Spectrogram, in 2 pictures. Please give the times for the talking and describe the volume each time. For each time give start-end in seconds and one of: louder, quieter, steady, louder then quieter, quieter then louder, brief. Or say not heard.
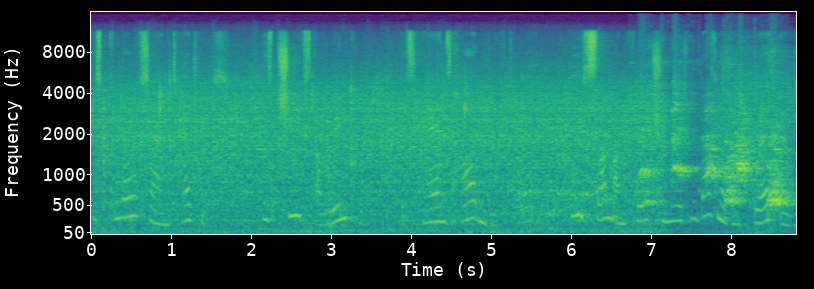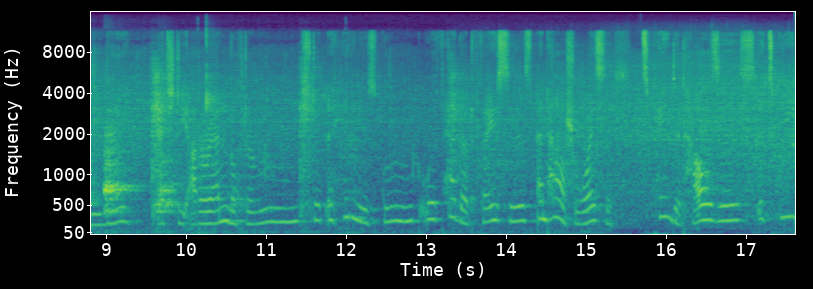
0.0-17.5 steady.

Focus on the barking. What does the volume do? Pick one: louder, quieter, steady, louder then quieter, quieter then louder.
louder then quieter.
